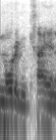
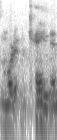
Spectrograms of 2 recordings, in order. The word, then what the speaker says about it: Mordenkainen: for a while saving more than kind it gets more to Canaan it's the right way to say it it's just so ingrained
